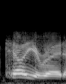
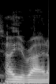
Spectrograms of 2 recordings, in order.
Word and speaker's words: Telluride: And do you pronounce it Telluride? – Yeah, Telluride, I believe. – Telluride, okay.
